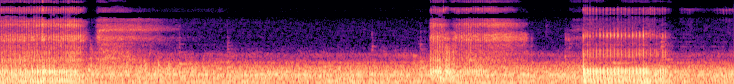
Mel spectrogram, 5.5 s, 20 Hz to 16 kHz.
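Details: Elderly French Bulldog sisters, both 12 years old and born in 2009, resting at home on a day off; three rasping snore bursts, each about half a second, come at the start, near three seconds and near four and a half seconds, with quiet breathing between.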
